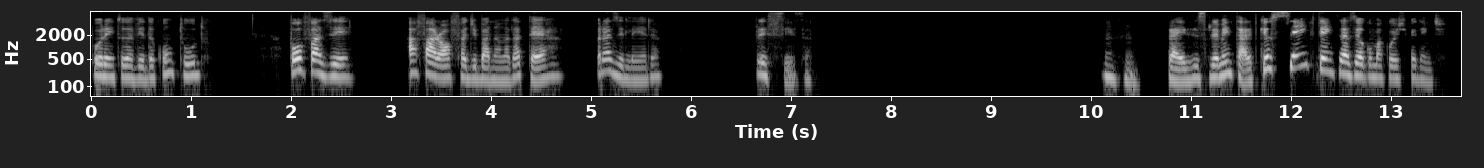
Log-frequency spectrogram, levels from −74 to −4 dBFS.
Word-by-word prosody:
porém, 180 -1 +1
toda 175 -1 -2
vida, 160 +1 -6
contudo, 200 -1 -7 0.9
vou 245 +3 +7
fazer 185 -8 +1 0.5
a 220 +1 +3
farofa 175 -6 +3
de 160 - -7
banana 150 -2 -4
da 180 - -2
terra 185 +1 0 0.3
brasileira. 180 -6 -6 0.9
Precisa. - - -8 2.9
Uhum, 160 -7 -10 0.3
pra 150 -3 +3
eles 140 +2 -3
experimentarem, 175 +6 +1
porque 280 - +2
eu 285 - +2
sempre 305 +5 +4
tenho 265 -2 +6
que 230 - -14
trazer 205 -3 +4
alguma 180 -2 -1
coisa 165 -1 -5
diferente. 155 -5 -11
175 Hz, 120 wpm, -25 LUFS, 160-210 Hz, 2.9 s, vou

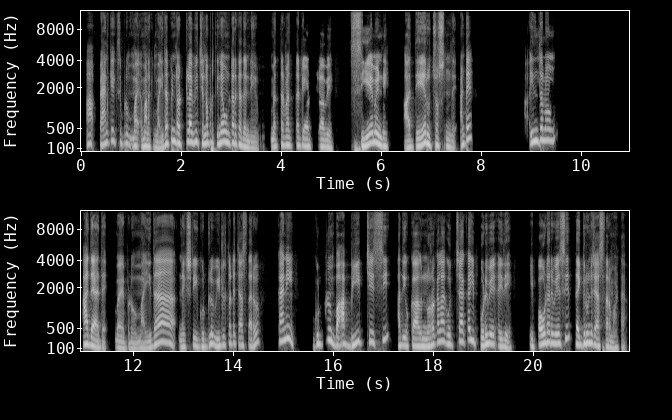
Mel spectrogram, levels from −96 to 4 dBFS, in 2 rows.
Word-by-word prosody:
ఆ! - - +3 0.2
ప్యాన్‌కేక్స్ 195 +6 -1
ఇప్పుడు 180 0 -6
మ 140 - +3 0.2
మనకి 125 -2 0
మైదాపిండి 180 - +1
అట్లవి 210 +4 +2
చిన్నప్పుడు 185 +1 0
తినే 190 +4 +3
ఉంటారు 190 -1 +2
కదండీ. 120 -7 +1 0.4
మెత్త 130 +5 -2
మెత్తటి 145 -1 -1
అట్లవి. 125 -2 -1 0.6
సేమ్ 165 +9 +5
అండి. 135 -5 +2 0.4
అదే 115 +4 +1
రుచొస్తుంది. 135 - +1
అంటే 175 +10 +3 1.1
ఆహ్, - - -14
ఇందులో 235 +1 +1 1.6
అదే 155 -5 +6
అదే. 110 -4 -6 0.2
బై 110 - +1
అప్పుడు 95 0 -7 0.2
మైదా 115 - +1 0.4
నెక్స్టు 120 +4 0
ఈ - - -2
గుడ్లు 130 +8 -2
వీట్లీతోటే 155 +7 -2
చేస్తారు. 145 +1 -2 0.5
కానీ 260 +5 +4 0.5
గుడ్లు 175 +8 -2
బా 145 - +4 0.2
బీట్ 185 +4 0
చేసిసి 210 +6 -1 0.3
అది 145 0 -1
ఒక 140 - -5 0.3
నురగలాగా 175 +8 0
వచ్చాక 215 - -2
ఈ - - -1
పొడి 145 +3 +3 0.3
ఇది 120 -4 -1 0.5
ఈ - - -1
పౌడర్ 190 +4 +3
వేసి 185 +9 +1 0.2
దగ్గరుండి 185 +4 +3
జేస్తారన్నమాట. 120 -6 -1
155 Hz, 130 wpm, -24 LUFS, 130-190 Hz, 1.6 s, అదే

